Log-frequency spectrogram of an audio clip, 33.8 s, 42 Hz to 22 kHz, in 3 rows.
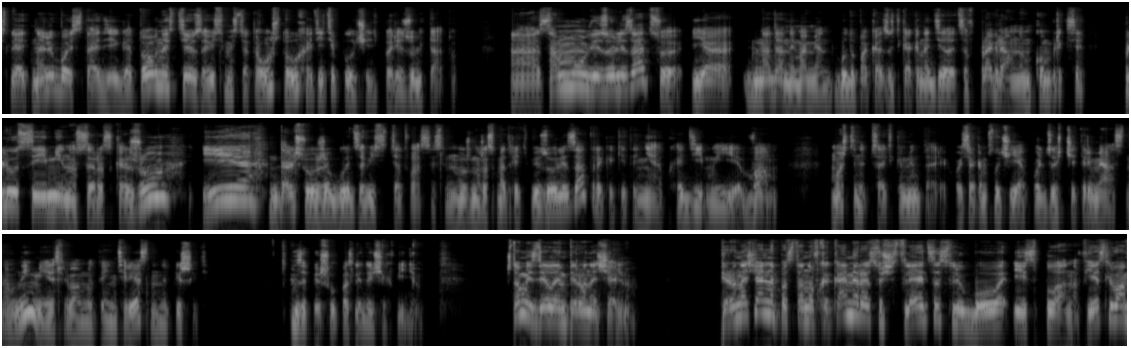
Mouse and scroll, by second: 33.7 click.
